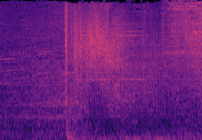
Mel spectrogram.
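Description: A loud game explosion booms.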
